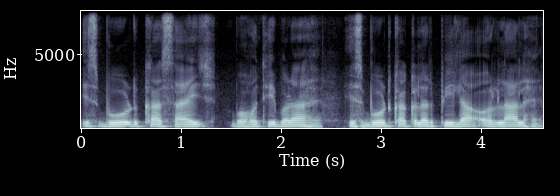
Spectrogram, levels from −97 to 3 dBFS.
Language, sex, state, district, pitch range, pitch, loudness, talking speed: Hindi, male, Jharkhand, Garhwa, 125-135 Hz, 130 Hz, -14 LUFS, 210 wpm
